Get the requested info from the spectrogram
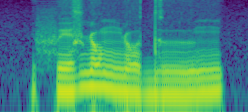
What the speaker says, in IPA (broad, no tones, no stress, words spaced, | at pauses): fezɳoŋɳo dɯŋ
